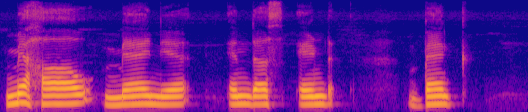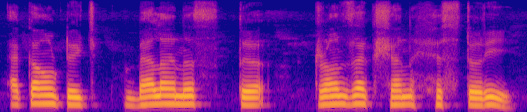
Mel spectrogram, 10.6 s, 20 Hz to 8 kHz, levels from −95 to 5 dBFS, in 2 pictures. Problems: none marked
